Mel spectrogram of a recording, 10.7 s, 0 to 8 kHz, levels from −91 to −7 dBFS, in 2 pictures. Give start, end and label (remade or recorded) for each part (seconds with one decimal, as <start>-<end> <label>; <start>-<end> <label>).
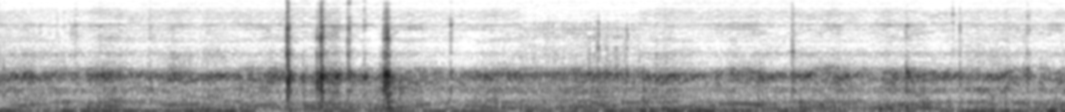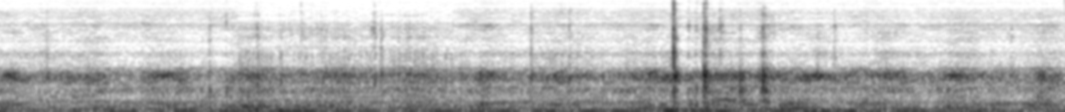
0.0-2.6 remade; 2.6-3.2 recorded; 3.2-6.5 remade; 6.5-7.6 recorded; 7.6-10.7 remade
